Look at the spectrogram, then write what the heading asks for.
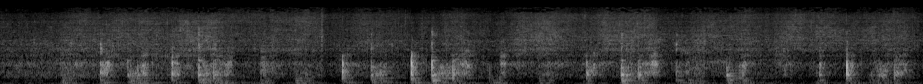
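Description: Chicken mince with onion and spices frying in a kadai with a steady sizzle, stirred with a wooden spatula that scrapes and knocks against the pan at irregular intervals.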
